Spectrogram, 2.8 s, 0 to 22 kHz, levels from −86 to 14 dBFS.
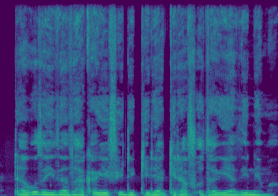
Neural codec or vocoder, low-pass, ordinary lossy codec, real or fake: none; none; none; real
